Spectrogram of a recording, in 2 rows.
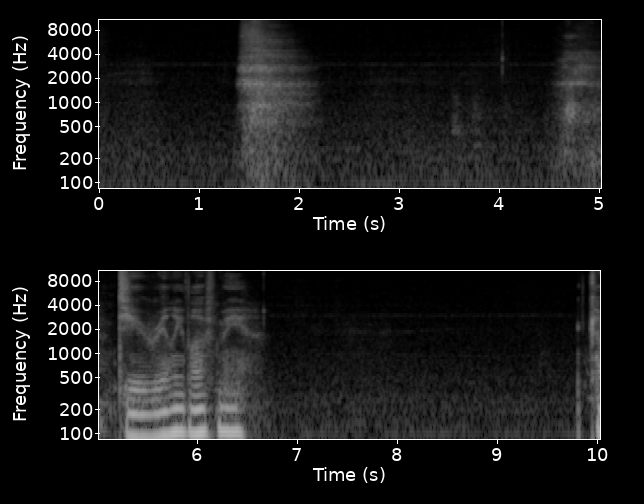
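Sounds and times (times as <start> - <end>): man sighing: 1.4 - 2.2.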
